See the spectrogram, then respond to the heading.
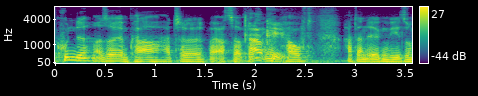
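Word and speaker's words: ASSA ABLOY: Ein gutes Jahr bei Essa Abloy, oder wie bin ich ausgesprochen? – Genau, Essa Abloy.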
